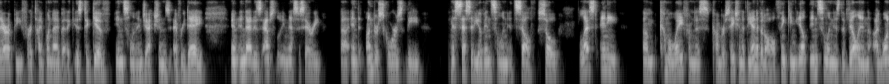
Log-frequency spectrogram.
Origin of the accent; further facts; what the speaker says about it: Canada; moved away as an adult; also born or lived in Singapore; now in Utah, United States; I'm a Canadian originally, so a Commonwealth boy myself.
